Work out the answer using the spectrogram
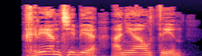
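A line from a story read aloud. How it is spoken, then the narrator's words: Shouting. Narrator (Russian): крикнул Марат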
